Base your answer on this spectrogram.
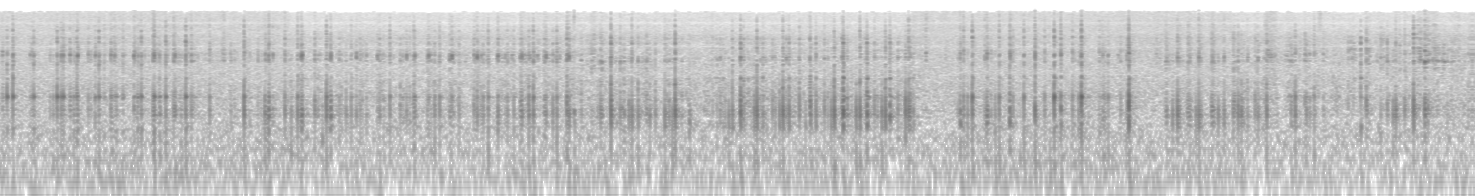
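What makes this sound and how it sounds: Fingertips and nails tap and scratch the outer surface of a large, hollow, empty bamboo salad bowl held upside down. Quiet, rapid, dry clicks and scratchy rustles continue throughout, with a hollow mid-pitched tone and a bright edge that dies away almost at once.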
